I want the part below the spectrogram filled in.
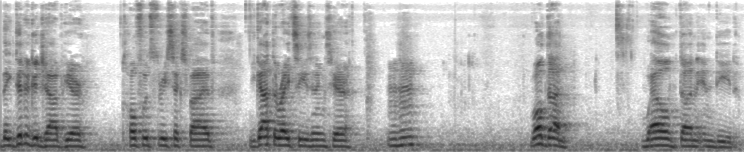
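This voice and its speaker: A man reviewing snacks as a video host, talking casually and chattily with pauses to taste and thoughtful hums. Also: high voice, darkish tone, slight background noise.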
